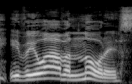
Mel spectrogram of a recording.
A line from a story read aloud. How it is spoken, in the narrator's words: Mira chuckled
